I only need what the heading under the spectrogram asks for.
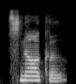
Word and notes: snorkel: Indian

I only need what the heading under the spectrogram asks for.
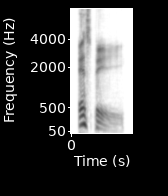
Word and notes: SP: British English

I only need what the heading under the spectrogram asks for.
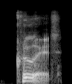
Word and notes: cruet: British English

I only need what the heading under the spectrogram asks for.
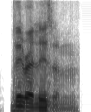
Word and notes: virilism: British English

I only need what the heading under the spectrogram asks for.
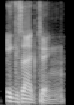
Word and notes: exacting: British English

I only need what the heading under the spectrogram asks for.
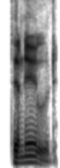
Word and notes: denude: American English

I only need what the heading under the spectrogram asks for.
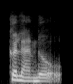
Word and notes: calando: Indian

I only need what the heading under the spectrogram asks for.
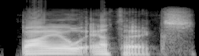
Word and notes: bioethics: American English

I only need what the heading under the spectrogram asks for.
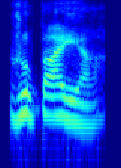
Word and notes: rupiah: Indian

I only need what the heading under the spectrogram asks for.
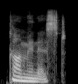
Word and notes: communist: Indian

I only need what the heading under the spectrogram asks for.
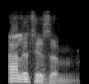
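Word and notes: élitism: British English

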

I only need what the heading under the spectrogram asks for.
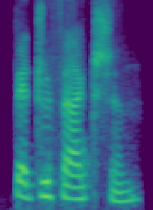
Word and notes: Petrifaction: Indian

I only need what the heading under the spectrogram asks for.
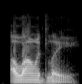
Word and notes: allowedly: American English

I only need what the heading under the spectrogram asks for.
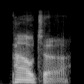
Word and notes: pouter: British English

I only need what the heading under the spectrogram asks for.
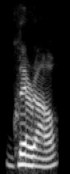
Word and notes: gherao: Indian

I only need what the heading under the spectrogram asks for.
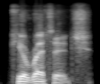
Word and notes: curettage: British English

